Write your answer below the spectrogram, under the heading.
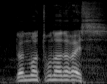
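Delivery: mock-threatening delivery. Telling of trouble with some guys, the speaker quotes a man's demand, retelling a menacing tone. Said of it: "il m'a dit ça sur un ton menaçant".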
